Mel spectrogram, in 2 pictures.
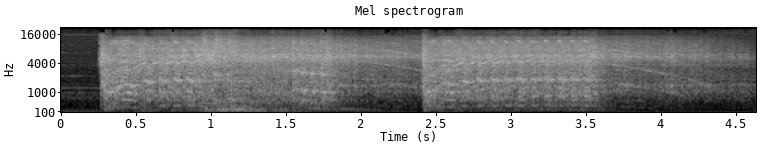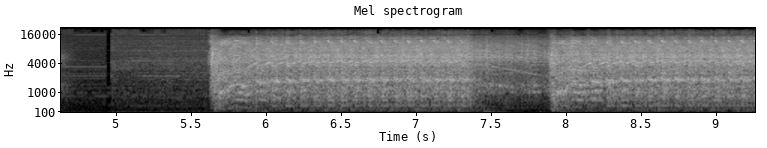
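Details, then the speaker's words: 1JZ-swapped widebody Toyota Supra after fitting a used starter: engine catches on cranking, runs a second or two and sags away each time, never settling into a steady idle; cause still unknown. "okay so you heard it start again yeah it doesn't want to run like Idol at all so I've got some more tinkering to do"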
